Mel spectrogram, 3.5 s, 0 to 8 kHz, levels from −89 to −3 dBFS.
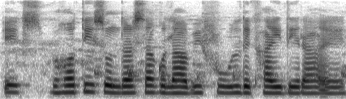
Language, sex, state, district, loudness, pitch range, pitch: Hindi, female, Gujarat, Gandhinagar, -16 LUFS, 190-210 Hz, 200 Hz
